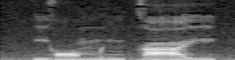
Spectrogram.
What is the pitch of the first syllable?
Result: rising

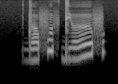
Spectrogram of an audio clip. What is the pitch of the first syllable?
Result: low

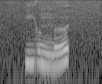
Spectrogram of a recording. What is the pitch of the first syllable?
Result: low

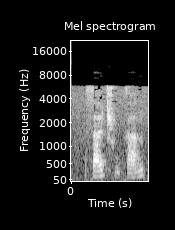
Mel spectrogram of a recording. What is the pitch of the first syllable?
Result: rising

